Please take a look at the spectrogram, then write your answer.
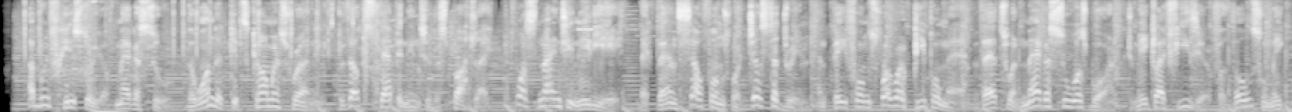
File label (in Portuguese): REPERT INGLES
